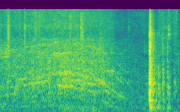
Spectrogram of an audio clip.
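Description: Steady background hiss, then a single sharp knock near the end.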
